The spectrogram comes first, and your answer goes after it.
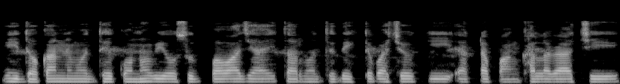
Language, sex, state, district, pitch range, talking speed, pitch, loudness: Bengali, male, West Bengal, Malda, 125-130 Hz, 165 wpm, 130 Hz, -22 LUFS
